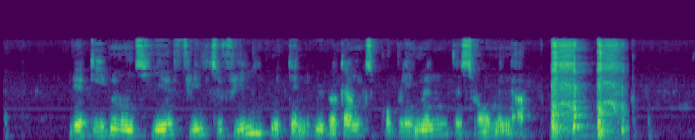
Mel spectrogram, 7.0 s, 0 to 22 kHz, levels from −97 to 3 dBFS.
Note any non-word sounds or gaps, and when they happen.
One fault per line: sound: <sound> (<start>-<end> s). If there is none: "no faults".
sound: cough (5.5-6.3 s)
